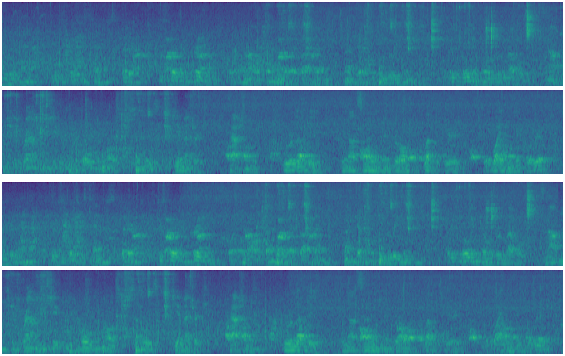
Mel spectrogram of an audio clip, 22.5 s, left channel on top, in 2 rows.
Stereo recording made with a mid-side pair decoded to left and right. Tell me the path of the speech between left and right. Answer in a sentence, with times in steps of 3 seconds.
In this clip you hear the speech on the right from 0 s, in the centre from 15 s and on the left from 18 s.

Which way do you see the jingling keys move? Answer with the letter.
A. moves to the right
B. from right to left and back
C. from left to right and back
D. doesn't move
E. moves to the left
B.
